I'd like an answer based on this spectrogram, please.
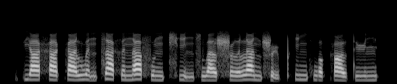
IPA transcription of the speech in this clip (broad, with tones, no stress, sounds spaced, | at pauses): p j ä˨˦ x ä˨˦ k ä˨˦ l w ə̰˨˩ n t͡s ä˥˨ x ə˨˦ n ä˦ f ʊ˨˦ ŋ t͡ɕʰ ḭ˨˩ n s w ä˨˦ ʂ ɤ˨˦ l a˥˨ n ʂ ɻ̩˨˩ pʰ i˦ ŋ x w ɔ˨ k ɑ˥˨ ʊ̯ t̪ y˦ n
